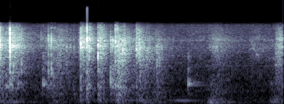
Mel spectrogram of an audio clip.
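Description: Paper rustling and light knocks of magazines and books being pulled off a low shelf by a baby's hands: a quick, irregular run of clicks and crackles that thins out toward the end.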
